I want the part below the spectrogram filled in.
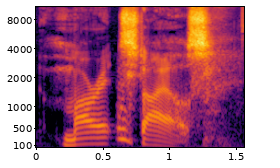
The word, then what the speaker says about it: Marit Stiles: Marit Stiles? – Yeah, you are.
